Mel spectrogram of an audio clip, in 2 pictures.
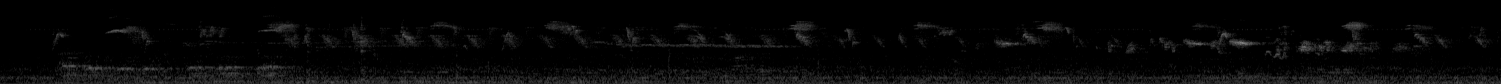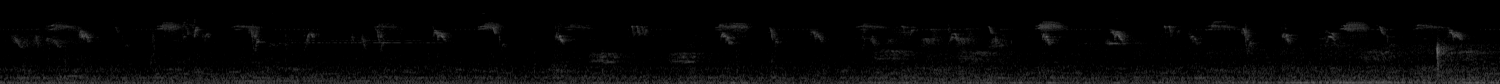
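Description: Wild birds chirping and calling: many short, high chirps one after another, with a few brief whistled notes mixed in.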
